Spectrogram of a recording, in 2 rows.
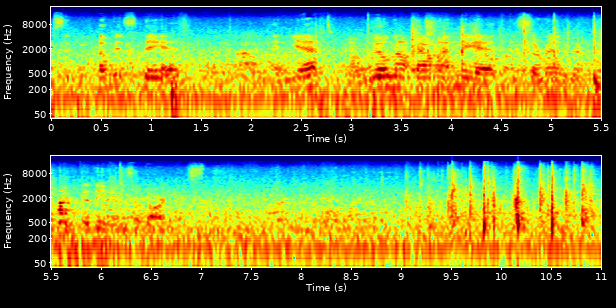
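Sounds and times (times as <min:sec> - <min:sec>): small audience clapping: 0:08.9 - 0:11.0.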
